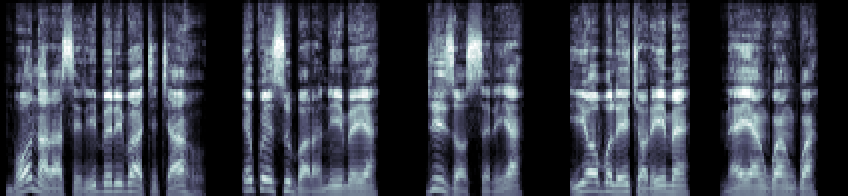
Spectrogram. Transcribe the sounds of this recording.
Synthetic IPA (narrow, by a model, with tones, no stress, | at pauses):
m̩˨bɔ˦na˨ɾa˨sɪ˨ɾi˨˦i˦be˦ɾi˦ba˦˨t͡ʃɪ˨t͡ʃa˨a˦ɦʊ̰˨ | e˦kʷe˦n̩˨˦su˦ba˨ɾa̰˨ni˦me˦ja˦ | d͡ʒi˦s̬ɔ˨sːɪ˨ɾɪ̰˨ja˦ | ɪ˦ɦe˦ɔ˦bʊ˦lɪ˦t͡ʃɔ˨ɾi˦me˦ | me˨˦ja˦ŋ̩˦ɡʷa˦ŋ̩˦ɡʷa˦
